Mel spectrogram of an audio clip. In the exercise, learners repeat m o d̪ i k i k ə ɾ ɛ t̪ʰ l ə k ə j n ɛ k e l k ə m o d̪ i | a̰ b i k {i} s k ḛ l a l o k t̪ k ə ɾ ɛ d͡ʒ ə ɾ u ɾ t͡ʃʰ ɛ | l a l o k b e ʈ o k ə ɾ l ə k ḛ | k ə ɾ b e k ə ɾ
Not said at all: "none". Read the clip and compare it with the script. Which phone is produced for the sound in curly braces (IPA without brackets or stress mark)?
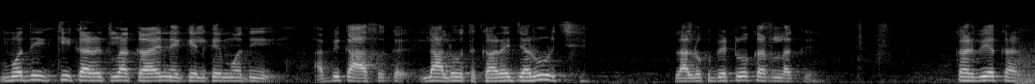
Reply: a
